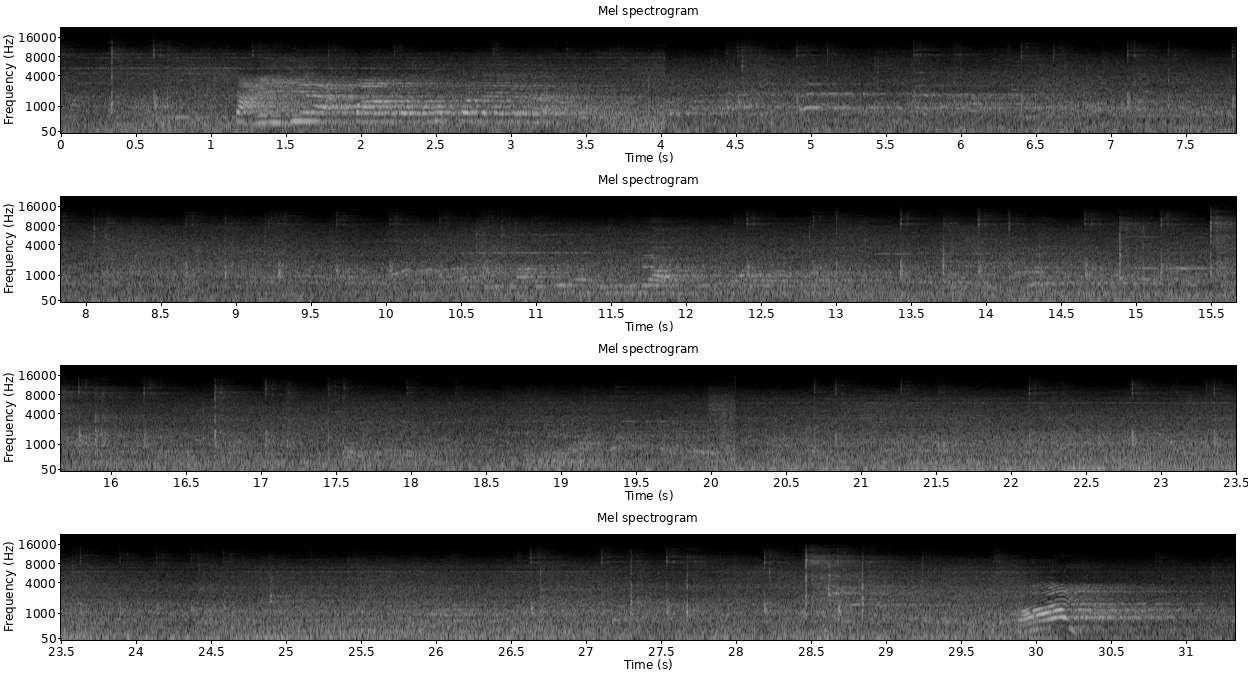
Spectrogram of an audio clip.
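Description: Table tennis rally: the plastic ball clicking off rubber paddles and the tabletop in quick back-and-forth strikes, repeated through several points.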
